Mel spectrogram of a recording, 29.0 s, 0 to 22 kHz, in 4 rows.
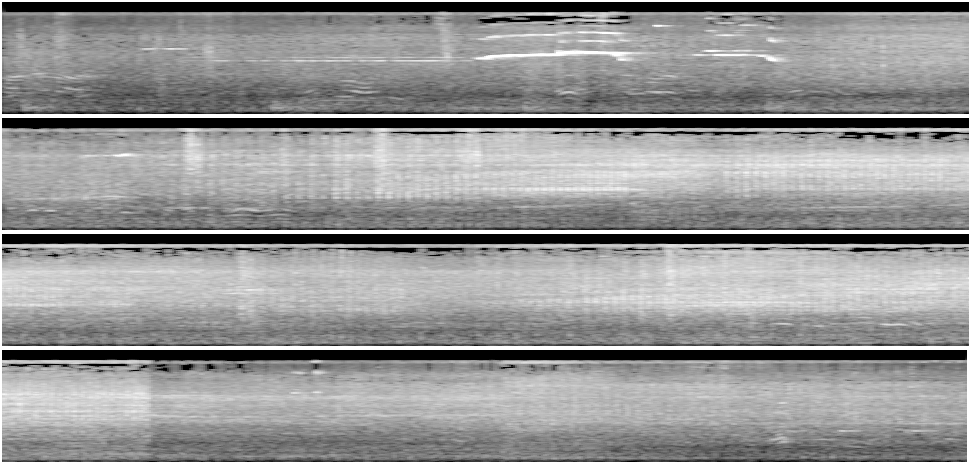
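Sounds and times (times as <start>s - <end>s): people talking: 0.0s - 0.9s, 2.0s - 22.9s, 25.0s - 29.0s
street traffic noise: 0.0s - 29.0s
motorcycle engines passing: 2.5s - 29.0s.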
